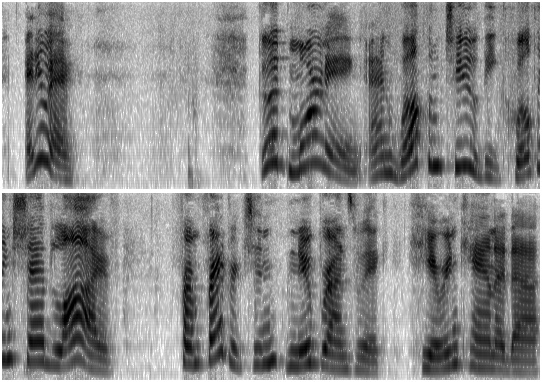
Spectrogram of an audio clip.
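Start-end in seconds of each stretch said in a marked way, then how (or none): 1.9-8.1 polite, professional customer-service voice, pitched up. Host opening the Quilting Shed Live show, greeting viewers in customer service voice. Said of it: "that is my customer service voice".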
